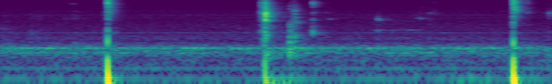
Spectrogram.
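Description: Screwdriver tip prying at a zener diode's legs on a small circuit board, metal clicking against the board and leads in three sharp clicks about a second apart, the middle one followed by two fainter ticks.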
